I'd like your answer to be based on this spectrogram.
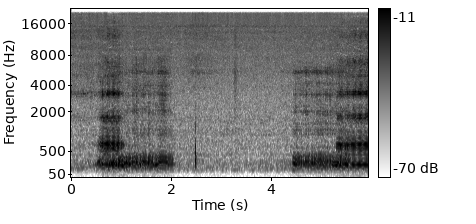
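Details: Two long, buzzing, droning snores with a soft pause between them and faint room hiss, snoring during sleep.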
